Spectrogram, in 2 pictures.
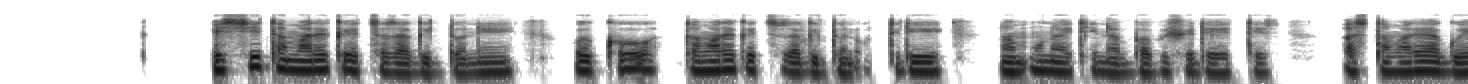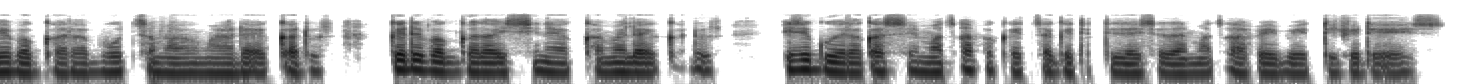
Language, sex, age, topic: Gamo, male, 18-24, government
